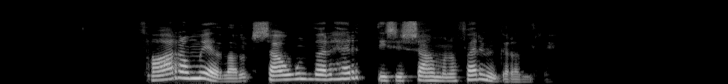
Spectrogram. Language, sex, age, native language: Icelandic, female, 30-39, Icelandic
